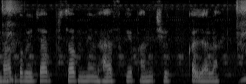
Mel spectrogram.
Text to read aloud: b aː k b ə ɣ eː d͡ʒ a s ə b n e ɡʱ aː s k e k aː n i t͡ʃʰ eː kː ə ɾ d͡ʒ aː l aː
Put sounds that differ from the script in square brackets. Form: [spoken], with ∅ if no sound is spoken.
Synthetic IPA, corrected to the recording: b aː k b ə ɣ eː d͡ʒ a s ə b n e ɡʱ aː s k e [p] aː n i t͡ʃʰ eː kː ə [l] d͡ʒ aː l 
